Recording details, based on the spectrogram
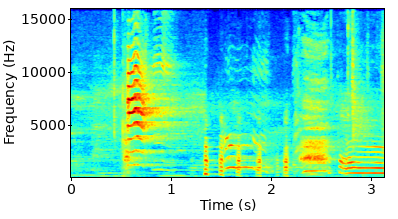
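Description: A Maltese puppy gives short, high, wavering howls that rise and fall, echoing her squeaky toy.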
